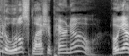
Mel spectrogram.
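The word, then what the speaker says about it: Pernod: a little splash a pair No oh yeah the D is silent in fact the O is almost silent and if you haven't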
